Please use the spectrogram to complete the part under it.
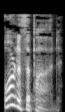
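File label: "ornithopod", British English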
